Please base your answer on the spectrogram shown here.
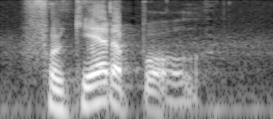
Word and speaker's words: forgettable: In these words, all of them, the stress is on get. So I'm going to go ahead and read them for you. Forget, forget, forgetful, forgetful, forgetfulness, forgetfulness, forgettable, forgettable, unforgettable, unforgettable.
